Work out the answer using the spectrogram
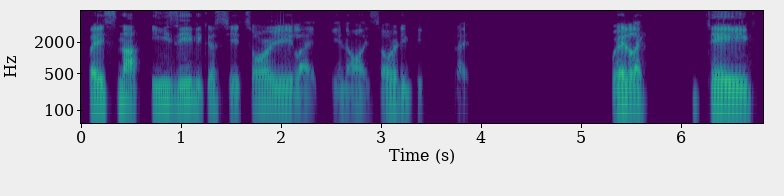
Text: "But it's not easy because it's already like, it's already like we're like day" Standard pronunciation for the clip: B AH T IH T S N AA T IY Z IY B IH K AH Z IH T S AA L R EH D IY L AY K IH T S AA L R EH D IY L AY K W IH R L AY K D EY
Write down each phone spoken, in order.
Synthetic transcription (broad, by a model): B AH T IH T S N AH T IY Z IY B IH K AH Z IH T S L R EH D IY L AY K IH T S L R EH D IY L AY K W IH R L AY K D EY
